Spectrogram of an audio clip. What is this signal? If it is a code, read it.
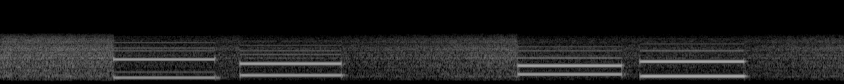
Aircraft SELCAL, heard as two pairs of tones. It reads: AQ-DM EL-CP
